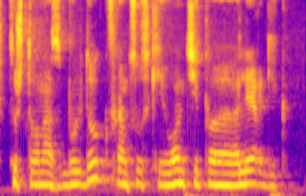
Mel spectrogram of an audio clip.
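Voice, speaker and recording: A man talks at a moderate pace with a fairly high pitch and a somewhat breathy voice. The recording is very clean, with a silent background. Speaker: musician. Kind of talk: casual chat.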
